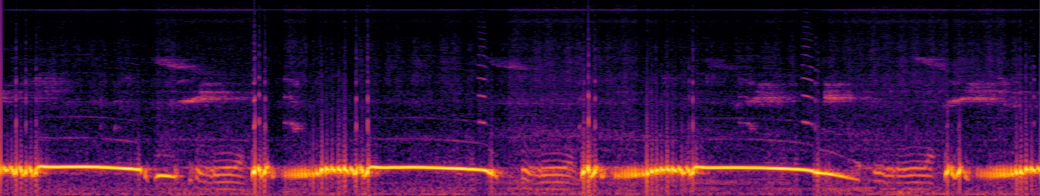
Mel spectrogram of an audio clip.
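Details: Afternoon song of a puter pelung dove: long level coos lasting over a second, each ending in a falling slur and followed by quick bubbling trills, three cycles in a row in a small indoor space.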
